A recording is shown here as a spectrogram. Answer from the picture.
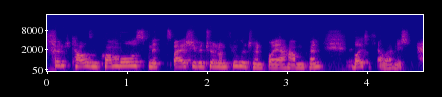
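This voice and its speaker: Somewhat breathy, a woman talks at a very fast pace in a dry, close recording with no echo. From northern Germany, near Hamburg. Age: 20s. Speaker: paramedic and van traveller. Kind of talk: interview.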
